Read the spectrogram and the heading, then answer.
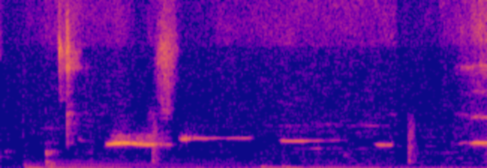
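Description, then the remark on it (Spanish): A person whistles a short four-note tune, the mockingjay tune, the clear tones rising and holding briefly, fairly quiet, with some low background noise and no talking. “No, es que no puedo silbar muy bien, la verdad.”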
